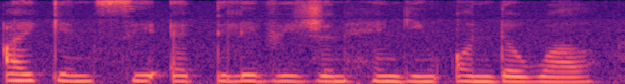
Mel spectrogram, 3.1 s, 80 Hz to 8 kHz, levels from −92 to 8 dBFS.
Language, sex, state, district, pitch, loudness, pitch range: English, female, Nagaland, Kohima, 195 Hz, -20 LUFS, 185-205 Hz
